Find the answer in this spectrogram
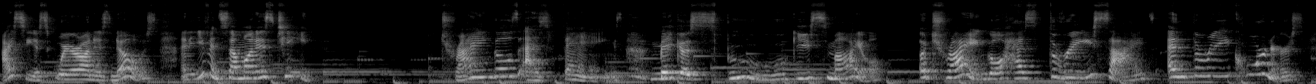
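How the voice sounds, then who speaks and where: High-pitched, very animated and a bit bright, this woman hosts a kids' lesson and story reading. She speaks in an exaggerated way aimed at children, posing questions and waiting for replies, in an echoey room with plucked guitar playing.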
